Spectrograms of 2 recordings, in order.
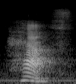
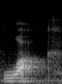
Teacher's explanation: Esse L você não vai pronunciar, como se ele não existisse.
